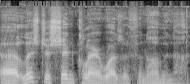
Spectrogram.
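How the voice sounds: A man speaks at a medium pitch and a moderate pace with a dark, mellow tone. His pitch swings widely.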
